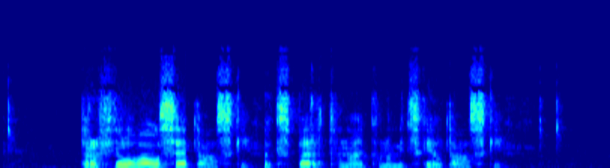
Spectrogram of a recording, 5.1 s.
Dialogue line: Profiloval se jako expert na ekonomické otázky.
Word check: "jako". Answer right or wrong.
wrong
